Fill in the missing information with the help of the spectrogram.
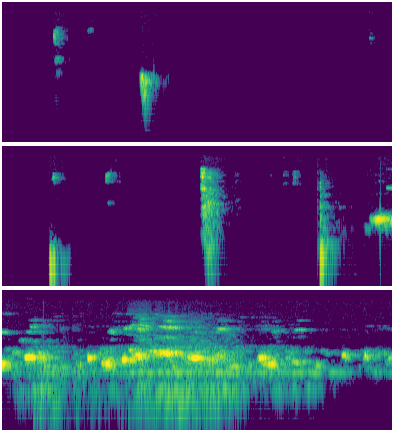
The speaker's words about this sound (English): Can you hear some birds? That's my background.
